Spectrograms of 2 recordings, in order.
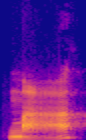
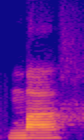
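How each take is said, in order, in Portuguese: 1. A altura desce baixa e depois sobe. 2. A altura fica alta e nivelada. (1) "pra cavalo" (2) "pra mãe"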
